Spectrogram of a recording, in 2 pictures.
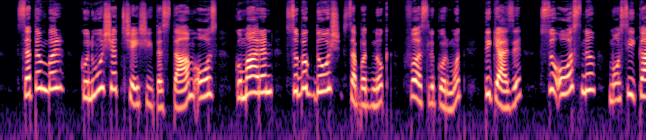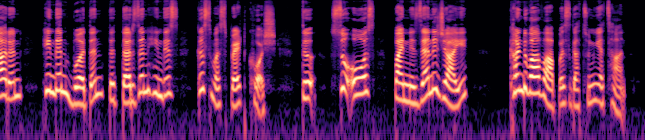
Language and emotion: Kashmiri, neutral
